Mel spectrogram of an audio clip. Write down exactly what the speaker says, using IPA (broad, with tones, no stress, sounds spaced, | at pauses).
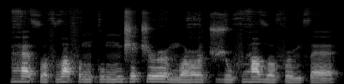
ɦ æ˦ θ o˨ f ðˤ ə˦ f ə˨ ŋ k u˨ ŋ n d͡ʒ ɛ˦ t͡ʃ ɹ ə˞˦˨ n̪ o˨ ʕ u˨ t͡ʃ ʒ u˨ f ɦ ɛ˦ ðˤ u˨ f ə˞˨ m θ ɛ˨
